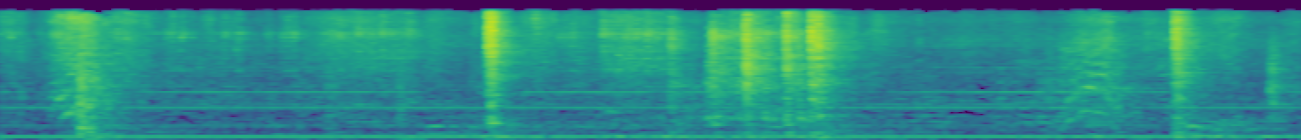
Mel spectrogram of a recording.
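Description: Industrial lockstitch sewing machine stitching fabric: a steady motor hum under short runs of stitching and sharp clicks, the clearest about half a second and two and a half seconds in.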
